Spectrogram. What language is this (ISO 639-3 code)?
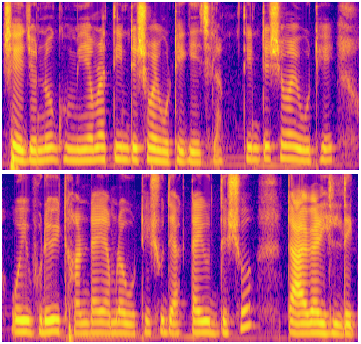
ben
